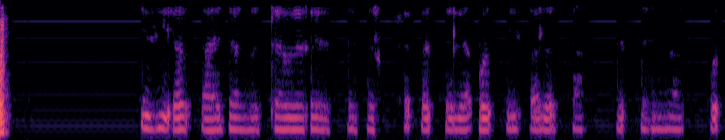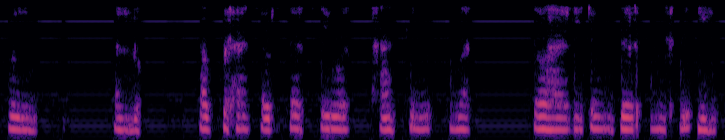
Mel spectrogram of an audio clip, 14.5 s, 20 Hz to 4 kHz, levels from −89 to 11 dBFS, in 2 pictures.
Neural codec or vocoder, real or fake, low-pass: vocoder, 22.05 kHz, 80 mel bands, HiFi-GAN; fake; 3.6 kHz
